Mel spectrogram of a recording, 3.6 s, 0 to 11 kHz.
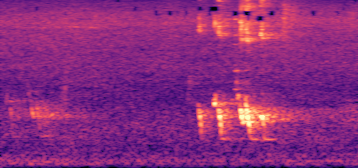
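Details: Yellow Oriole recorded 9 September 2022 in Goomboora Park, Cairns, Queensland, Australia; after a faint opening phrase, a burst of three or four mellow, downward-slurred notes comes midway, with steady low background hiss.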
